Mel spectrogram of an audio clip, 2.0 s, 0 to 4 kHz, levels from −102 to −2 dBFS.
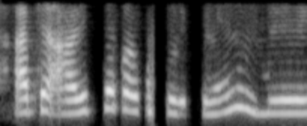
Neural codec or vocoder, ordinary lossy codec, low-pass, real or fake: codec, 24 kHz, 0.9 kbps, WavTokenizer, medium speech release version 2; none; 3.6 kHz; fake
